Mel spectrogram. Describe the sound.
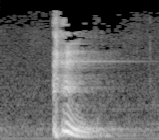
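A single cough with a sharp, forceful onset and a rasping tail that fades over about a second, heard alone with no talk around it.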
